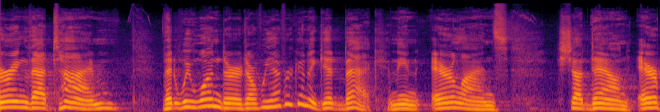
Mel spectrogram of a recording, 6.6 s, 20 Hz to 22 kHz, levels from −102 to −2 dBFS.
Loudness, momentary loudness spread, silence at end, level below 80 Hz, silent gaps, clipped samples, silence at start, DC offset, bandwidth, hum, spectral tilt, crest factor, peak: -26 LUFS; 7 LU; 0 s; -66 dBFS; none; under 0.1%; 0 s; under 0.1%; 19 kHz; none; -6 dB/octave; 16 dB; -8 dBFS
